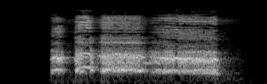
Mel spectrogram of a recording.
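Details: Rooster's hoarse crow: quick stuttering start of two clipped syllables, then a long loud drawn note lasting over a second, ending abruptly against a silent background.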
